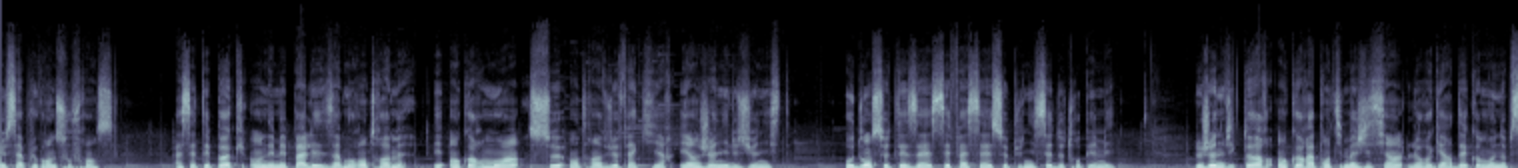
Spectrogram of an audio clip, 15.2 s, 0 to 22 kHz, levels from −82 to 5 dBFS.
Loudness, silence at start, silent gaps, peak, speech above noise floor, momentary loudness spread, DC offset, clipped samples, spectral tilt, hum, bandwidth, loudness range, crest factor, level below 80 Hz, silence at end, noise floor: -16 LUFS; 0 s; none; 0 dBFS; 26 dB; 7 LU; under 0.1%; under 0.1%; -4.5 dB/octave; none; 16 kHz; 2 LU; 16 dB; -52 dBFS; 0 s; -42 dBFS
